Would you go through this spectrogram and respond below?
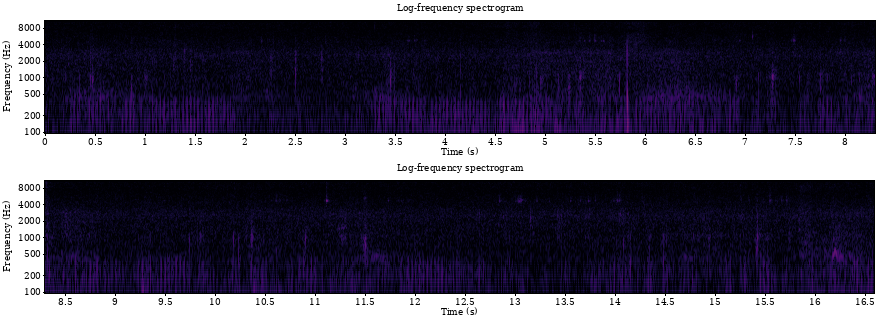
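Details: Kairi, a pet cat, purring while being petted: a soft, low, continuous rumbling purr with scattered faint pops and clicks, plus one sharper pop near the middle.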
